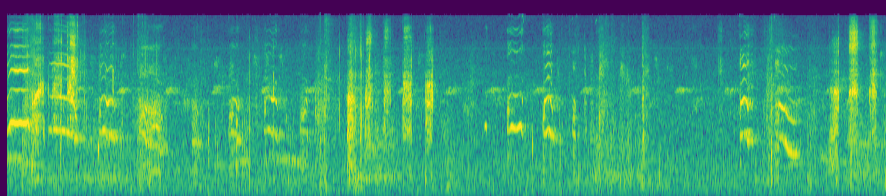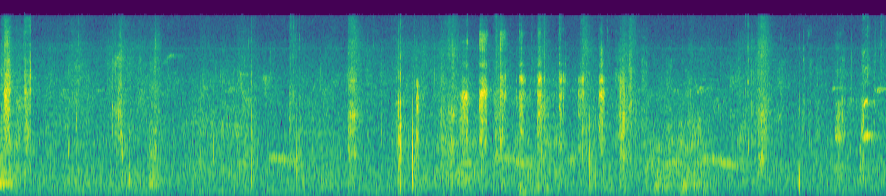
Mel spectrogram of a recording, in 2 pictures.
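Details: Pomeranian puppy at a breeding kennel, giving a dense run of short, high, thin yips and squeaks at irregular intervals, some strongly harmonic, with brief quieter gaps between bursts and no other clear sounds.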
